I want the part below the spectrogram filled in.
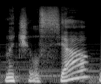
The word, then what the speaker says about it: начался: Это слово, прошу заметить, произносится с ударением на последнем слоге. Итак, начался учебный год.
